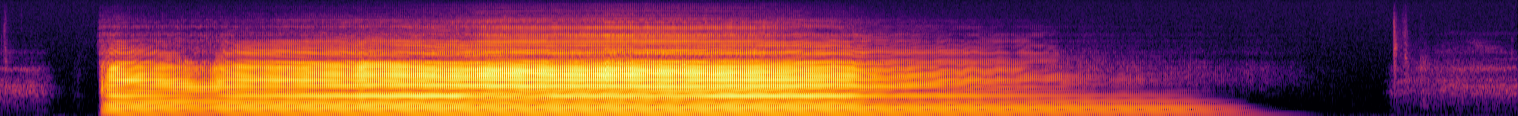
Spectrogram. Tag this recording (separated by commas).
Music, Musical instrument, Wind instrument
